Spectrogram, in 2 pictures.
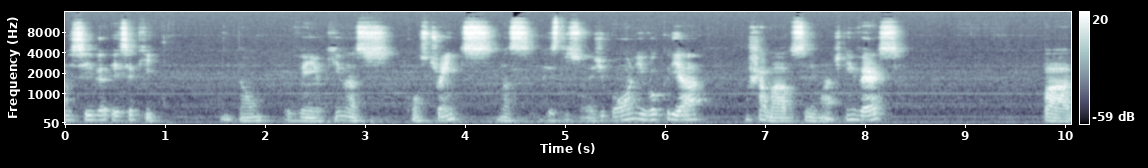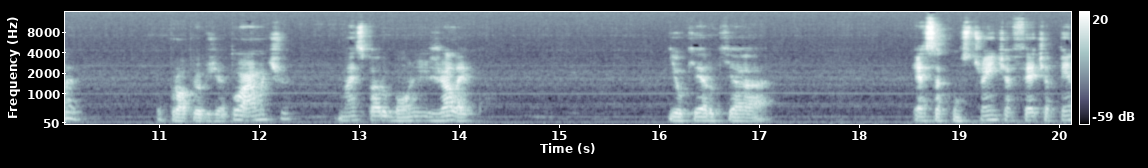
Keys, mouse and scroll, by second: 2.0 click, 5.6 click, 7.5 click, 9.0 click, 10.7 click, 13.1 click, 14.7 click.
